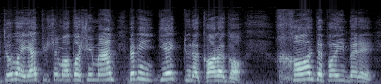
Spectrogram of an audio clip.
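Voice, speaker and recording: An easygoing landlord father in a TV comedy who soothes the others and calls them son and dear. His voice is very high for a man. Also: fairly bright tone. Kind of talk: sitcom acting.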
